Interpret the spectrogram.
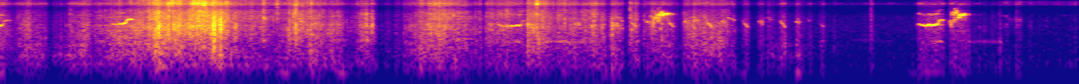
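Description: Small bird chirping: short, upward-flicking chirps every second or two, some in quick pairs near the end. They sit over a rushing noise that dies away past the middle.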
